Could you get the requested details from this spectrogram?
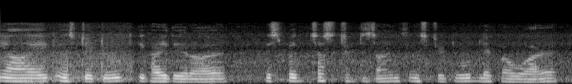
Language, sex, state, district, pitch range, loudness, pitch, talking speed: Hindi, male, Uttar Pradesh, Shamli, 140-150 Hz, -18 LUFS, 145 Hz, 155 wpm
